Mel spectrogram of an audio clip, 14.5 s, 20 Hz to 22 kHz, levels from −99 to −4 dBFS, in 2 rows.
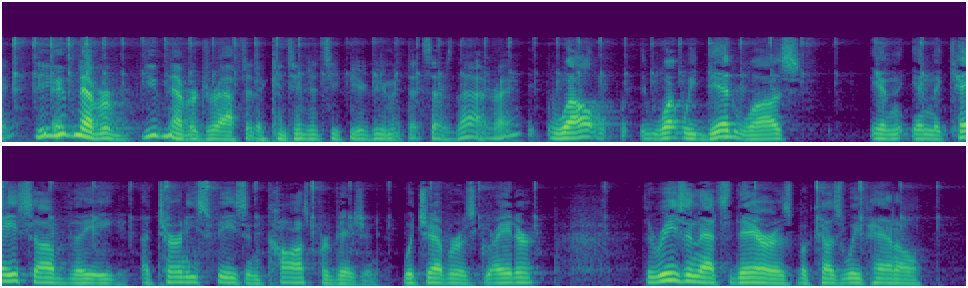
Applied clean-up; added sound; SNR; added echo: neural mask model RNNoise.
